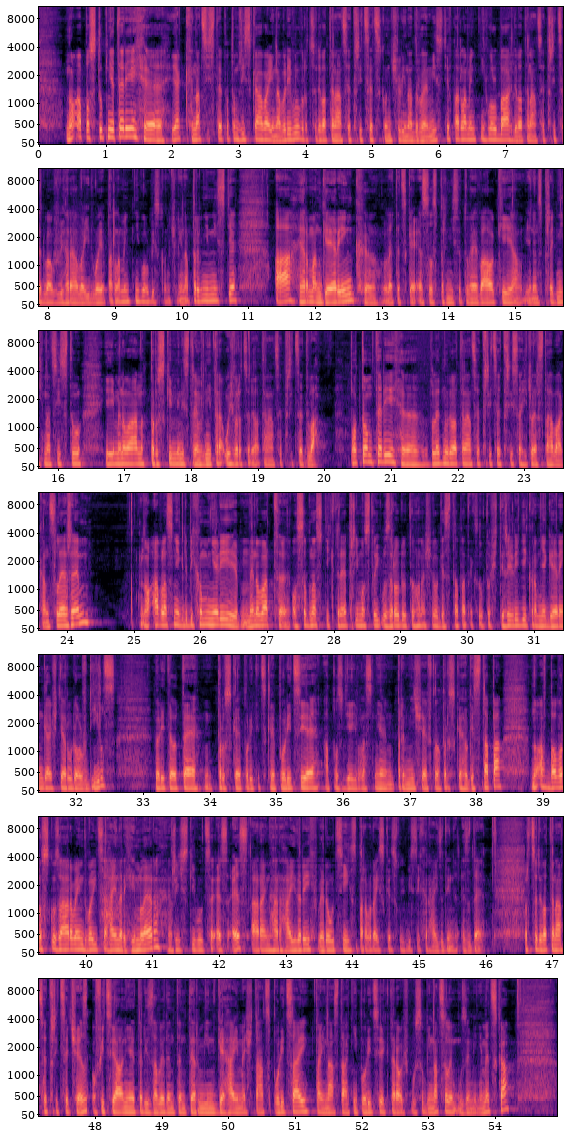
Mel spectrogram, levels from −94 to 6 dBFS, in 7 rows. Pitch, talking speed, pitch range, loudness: 120 Hz, 155 wpm, 110-135 Hz, -23 LUFS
